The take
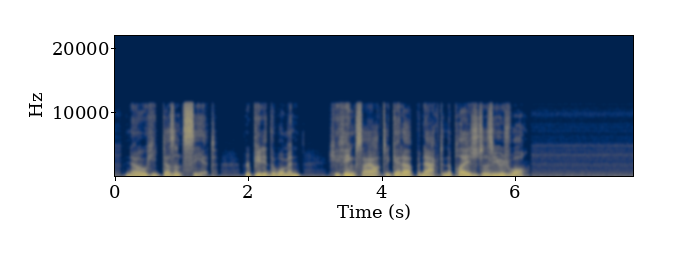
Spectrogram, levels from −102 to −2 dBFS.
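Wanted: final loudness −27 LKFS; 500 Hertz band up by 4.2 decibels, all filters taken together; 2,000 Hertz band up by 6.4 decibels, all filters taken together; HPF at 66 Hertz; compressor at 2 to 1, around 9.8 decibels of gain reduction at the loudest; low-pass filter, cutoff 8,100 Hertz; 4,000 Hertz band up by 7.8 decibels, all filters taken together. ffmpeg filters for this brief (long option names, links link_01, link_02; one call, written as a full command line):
ffmpeg -i in.wav -af "highpass=66,lowpass=8100,equalizer=frequency=500:width_type=o:gain=5,equalizer=frequency=2000:width_type=o:gain=5.5,equalizer=frequency=4000:width_type=o:gain=9,acompressor=threshold=-38dB:ratio=2,volume=9.5dB" out.wav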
